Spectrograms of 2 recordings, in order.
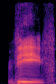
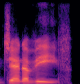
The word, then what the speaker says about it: Genevieve: Giovanni Negron-Garcia: Gen-o-Vieve is that that's did I pronounce that right? Giovanni Negron-Garcia: Gen-a-veev. Ok. Genevieve.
